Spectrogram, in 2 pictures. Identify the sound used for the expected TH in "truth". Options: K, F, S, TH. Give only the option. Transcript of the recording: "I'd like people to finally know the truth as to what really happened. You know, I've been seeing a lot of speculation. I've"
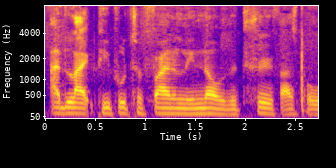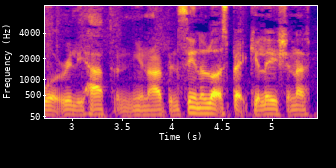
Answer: TH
